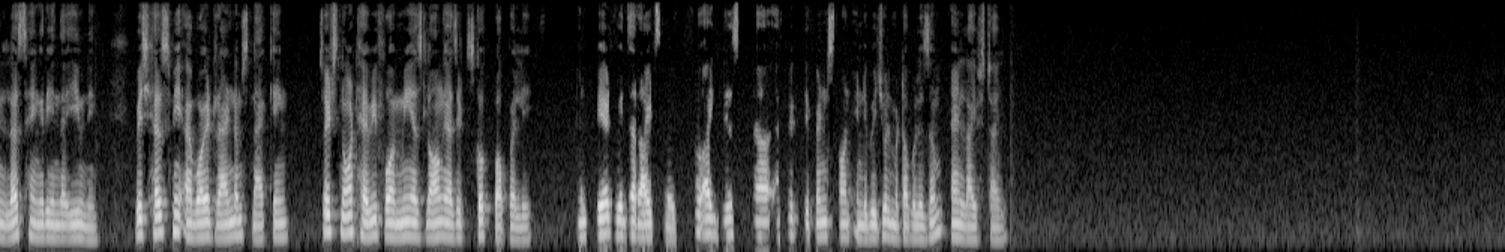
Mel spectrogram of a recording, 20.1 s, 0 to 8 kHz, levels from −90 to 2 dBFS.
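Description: An echo canceller likely failed to separate the talker from loudspeaker echo while both sides spoke, causing speech suppressed in double talk: the speech dips sharply from 7.66 to 8.53 s, deepest near 30 dB from 8.70 to 10.88 s, then briefly at 11.12 s.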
